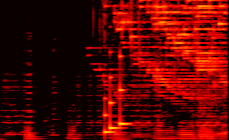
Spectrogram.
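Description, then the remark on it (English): A prize wheel sound effect plays: a soft, tinkling jingle rises into a bright, ringing ding partway through, then chiming tones trail off. Moderately loud, with no talking. “spin the wheel and see what we get.”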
